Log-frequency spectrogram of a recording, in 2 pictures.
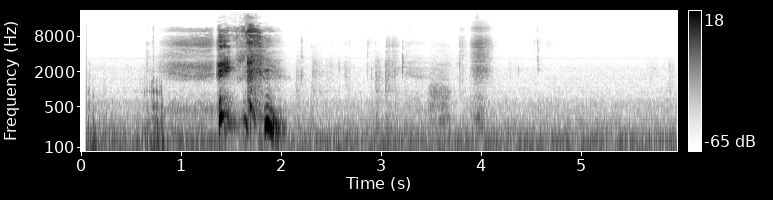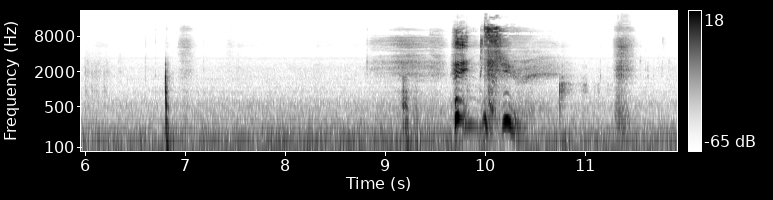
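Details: An adult who has been feeling allergic lately sneezes in two bouts, each a quick pair of explosive sneezes after noisy in-breaths, with a quiet room in between.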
